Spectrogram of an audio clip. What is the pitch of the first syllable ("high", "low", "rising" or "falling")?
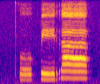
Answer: low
